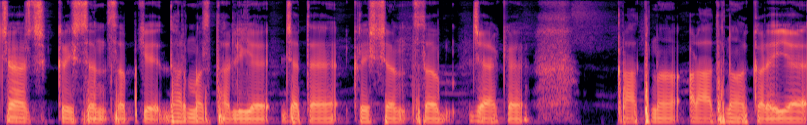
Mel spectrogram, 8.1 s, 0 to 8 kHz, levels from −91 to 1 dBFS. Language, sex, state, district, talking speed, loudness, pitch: Maithili, male, Bihar, Saharsa, 120 wpm, -19 LUFS, 85 Hz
